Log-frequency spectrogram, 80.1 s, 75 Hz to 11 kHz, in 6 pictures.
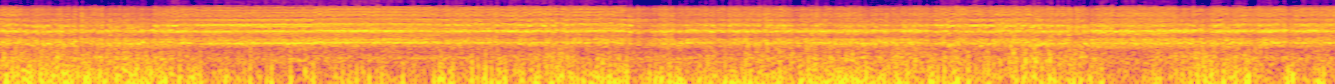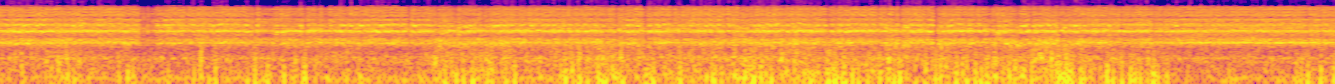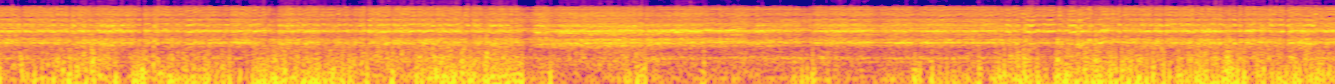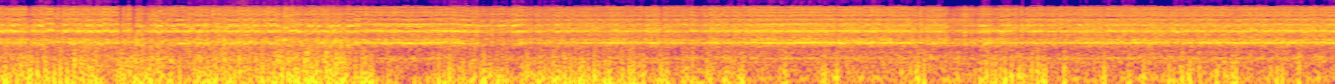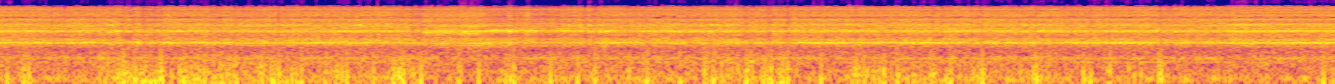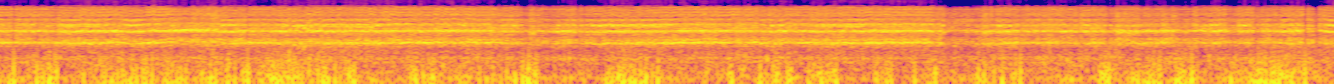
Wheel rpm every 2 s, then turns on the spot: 220, 220, 230, 230, 220, 210, 230, 230, 230, 230, 230, 230, 240, 230, 230, 230, 220, 230, 240, 230, 230, 220, 220, 230, 230, 230, 230, 230, 230, 230, 230, 230, 230, 230, 230, 220, 220, 230, 220, 230.
none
